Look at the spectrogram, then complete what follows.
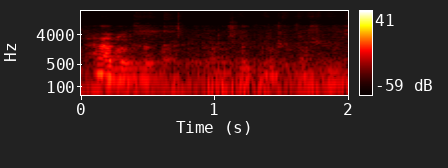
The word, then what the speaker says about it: Habakkuk: Had to cook. Habakkuk. I always thought it was exactly.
